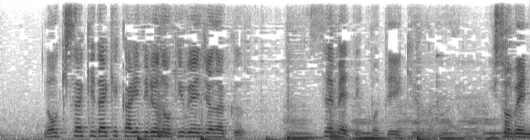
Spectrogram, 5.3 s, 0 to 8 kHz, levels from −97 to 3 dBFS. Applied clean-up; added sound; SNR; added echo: none; none; none; none.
